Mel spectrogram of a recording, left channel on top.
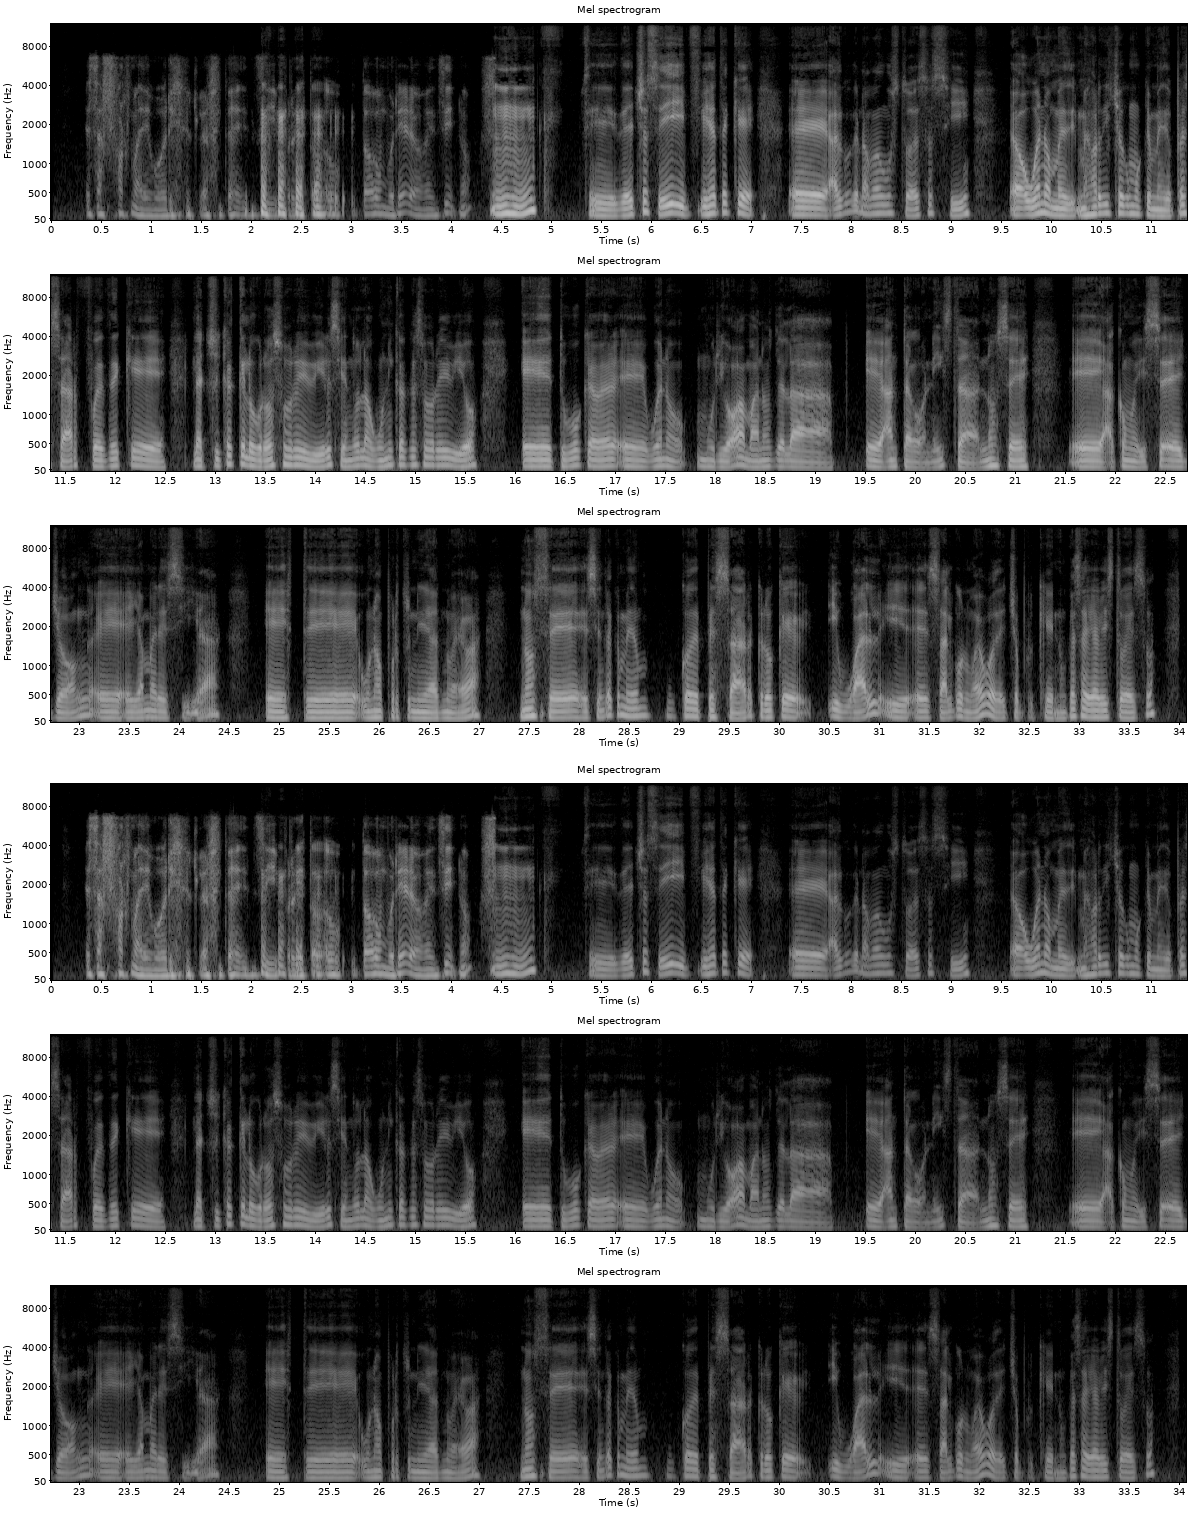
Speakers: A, on the right (about 70°); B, on the left (about 85°).
A: esa <laughs> forma de morir, <laughs> la verdad, en sí,
B: <laughs>
A: porque todos todos murieron en sí, ¿no?
B: Ujú, Sí, de hecho sí, y fíjate que eh, algo que no me gustó, eso sí, eh, o bueno, me di- mejor dicho, como que me dio pesar, fue de que la chica que logró sobrevivir, siendo la única que sobrevivió, eh, tuvo que haber, eh, bueno, murió a manos de la eh, antagonista, no sé, eh, ah, como dice John, eh, ella merecía este, una oportunidad nueva. No sé, siento que me dio un poco de pesar, creo que igual y es algo nuevo, de hecho, porque nunca se había visto eso.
